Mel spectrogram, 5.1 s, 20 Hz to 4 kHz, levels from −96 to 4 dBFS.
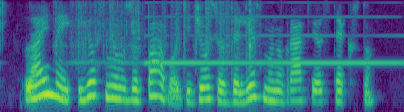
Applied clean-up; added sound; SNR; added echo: none; Cutlery, silverware + Wind instrument, woodwind instrument; 15 dB; none.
